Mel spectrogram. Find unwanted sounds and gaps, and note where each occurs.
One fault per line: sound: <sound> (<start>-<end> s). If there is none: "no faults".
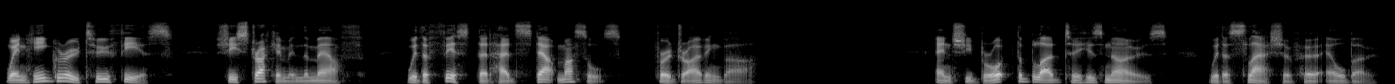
no faults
